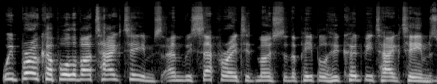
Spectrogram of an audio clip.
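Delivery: hammed-up panicking bosses; mock panic. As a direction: play the flustered writers in a mock fret. Mocking panicked WWE writers.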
